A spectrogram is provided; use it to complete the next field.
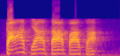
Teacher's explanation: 后音节的这个声调都变成平调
